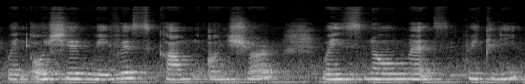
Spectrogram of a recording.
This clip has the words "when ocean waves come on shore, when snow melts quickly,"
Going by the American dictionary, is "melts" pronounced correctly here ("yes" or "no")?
no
